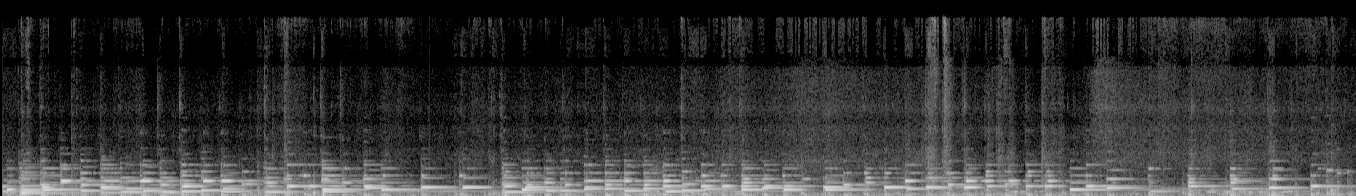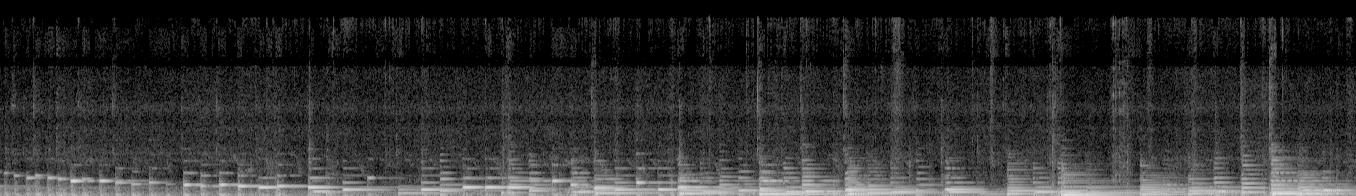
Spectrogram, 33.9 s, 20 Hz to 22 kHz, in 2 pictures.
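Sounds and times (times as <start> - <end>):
piano playing christmas music: 0.0 - 33.9.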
